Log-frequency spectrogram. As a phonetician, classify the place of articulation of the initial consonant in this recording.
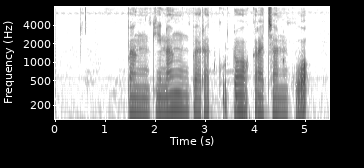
labial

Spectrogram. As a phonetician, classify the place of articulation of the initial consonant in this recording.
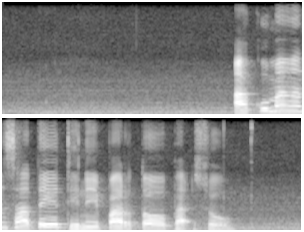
glottal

